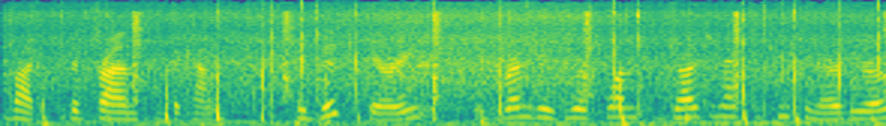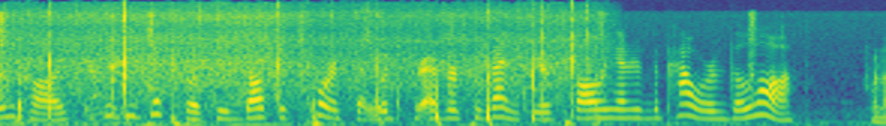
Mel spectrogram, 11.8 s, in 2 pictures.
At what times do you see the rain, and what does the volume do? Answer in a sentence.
The rain can be heard from 0.0 to 9.9 s, at a steady volume.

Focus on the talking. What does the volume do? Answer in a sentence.
The volume of the talking stays about the same.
